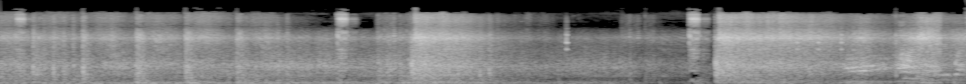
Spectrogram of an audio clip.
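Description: Laser cannons fire in quick, repeated bursts.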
